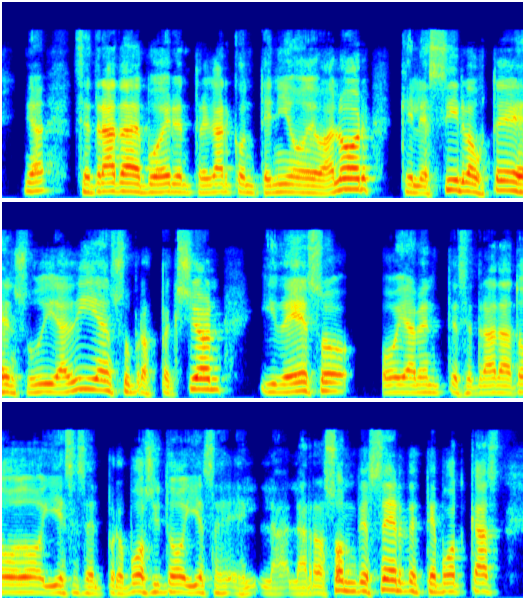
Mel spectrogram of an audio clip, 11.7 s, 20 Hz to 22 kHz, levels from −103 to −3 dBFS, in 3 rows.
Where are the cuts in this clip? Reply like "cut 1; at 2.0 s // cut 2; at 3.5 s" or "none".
none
